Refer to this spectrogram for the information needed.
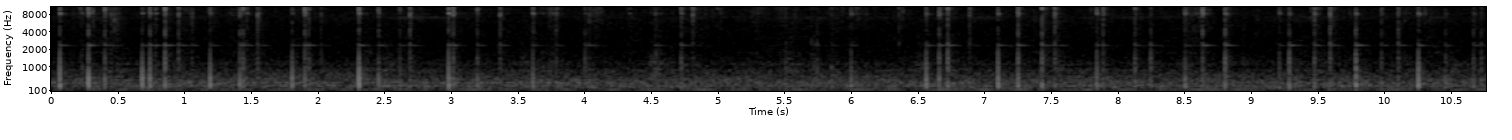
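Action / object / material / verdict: tap / glass ball ornament / glass / none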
